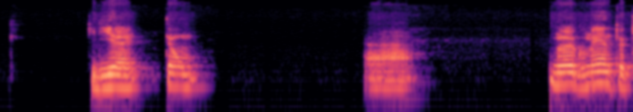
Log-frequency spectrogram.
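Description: A man speaks calmly in short bursts through an online call.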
